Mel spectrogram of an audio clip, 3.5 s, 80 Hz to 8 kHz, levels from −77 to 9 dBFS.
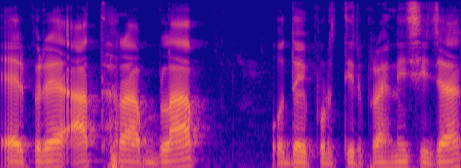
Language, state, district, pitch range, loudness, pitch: Kokborok, Tripura, Dhalai, 95-100 Hz, -18 LUFS, 95 Hz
